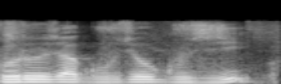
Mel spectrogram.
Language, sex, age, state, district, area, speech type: Bodo, male, 30-45, Assam, Kokrajhar, rural, spontaneous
